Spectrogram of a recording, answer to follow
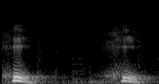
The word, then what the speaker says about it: he: sonido que nosotros conocemos como el sonido de la jota verdad y decimos sí pero ese sonido de hecho en inglés no existe si el sonido para la h con el que vamos a pronunciar esta palabra ji ji porque esto significa el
